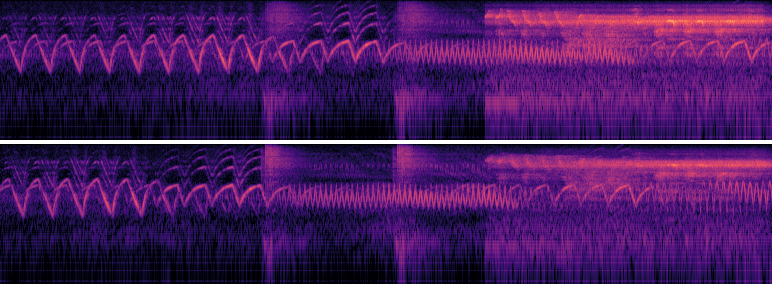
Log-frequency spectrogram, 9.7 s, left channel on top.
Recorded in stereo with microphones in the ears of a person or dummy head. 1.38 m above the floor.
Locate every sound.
3.3 s dripping: 80° right, 5 m
6.1 s a bird: 50° left (ahead or behind), 5 m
